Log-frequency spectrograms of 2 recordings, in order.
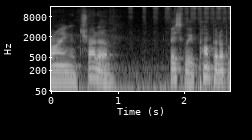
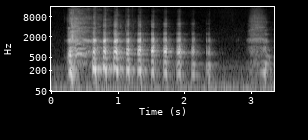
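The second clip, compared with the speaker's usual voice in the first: loud laugh; 13 semitones higher, 8 dB louder than usual. Real, not acted. Streamer bursts out laughing at a chat message read aloud, loud laugh. Reacting to funny TTS message.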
